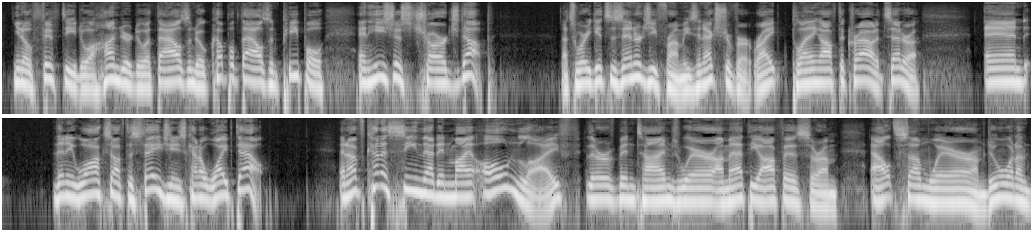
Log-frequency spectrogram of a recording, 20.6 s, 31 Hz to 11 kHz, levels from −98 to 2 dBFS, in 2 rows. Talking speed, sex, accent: 220 wpm, male, American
